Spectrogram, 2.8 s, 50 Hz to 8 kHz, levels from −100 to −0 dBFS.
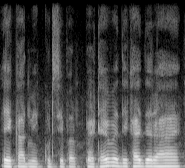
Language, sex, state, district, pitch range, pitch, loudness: Hindi, male, Jharkhand, Garhwa, 135-150 Hz, 145 Hz, -16 LUFS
